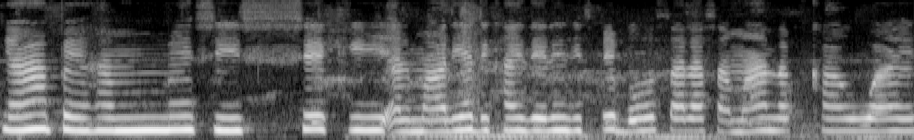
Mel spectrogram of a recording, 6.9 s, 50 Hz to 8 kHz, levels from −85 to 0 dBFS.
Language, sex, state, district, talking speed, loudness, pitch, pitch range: Hindi, female, Chhattisgarh, Raipur, 150 wpm, -14 LUFS, 265 Hz, 255-275 Hz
